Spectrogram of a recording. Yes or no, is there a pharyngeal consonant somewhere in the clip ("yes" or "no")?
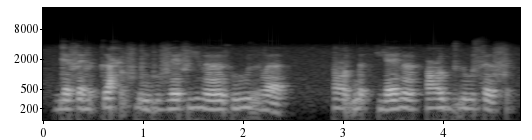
yes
